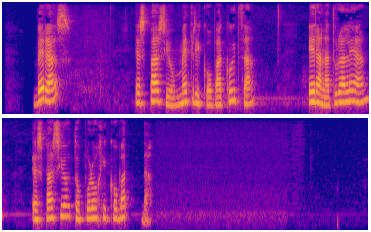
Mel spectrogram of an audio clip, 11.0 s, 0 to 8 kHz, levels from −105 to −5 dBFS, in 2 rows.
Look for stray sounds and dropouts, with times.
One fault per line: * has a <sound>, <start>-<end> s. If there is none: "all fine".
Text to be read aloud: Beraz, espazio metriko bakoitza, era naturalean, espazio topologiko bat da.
all fine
